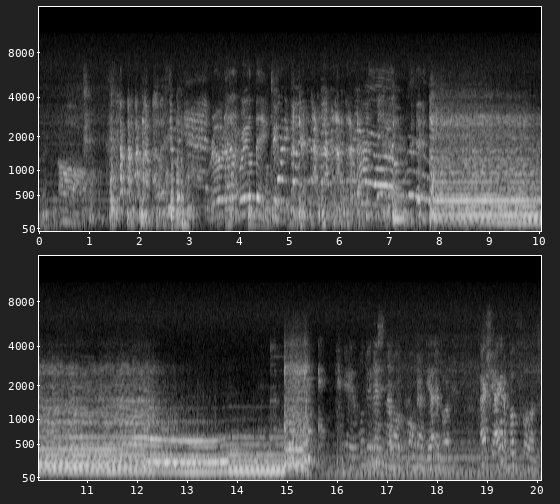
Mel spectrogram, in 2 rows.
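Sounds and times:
electric guitar chord ringing: 0:07.8 - 0:20.0.

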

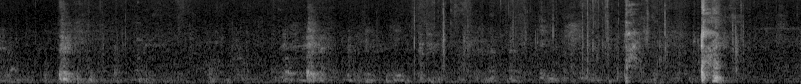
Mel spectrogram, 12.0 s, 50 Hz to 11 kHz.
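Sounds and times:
person coughing: 0:00.9 - 0:01.2, 0:04.2 - 0:05.0, 0:09.4 - 0:09.7, 0:10.5 - 0:10.9.

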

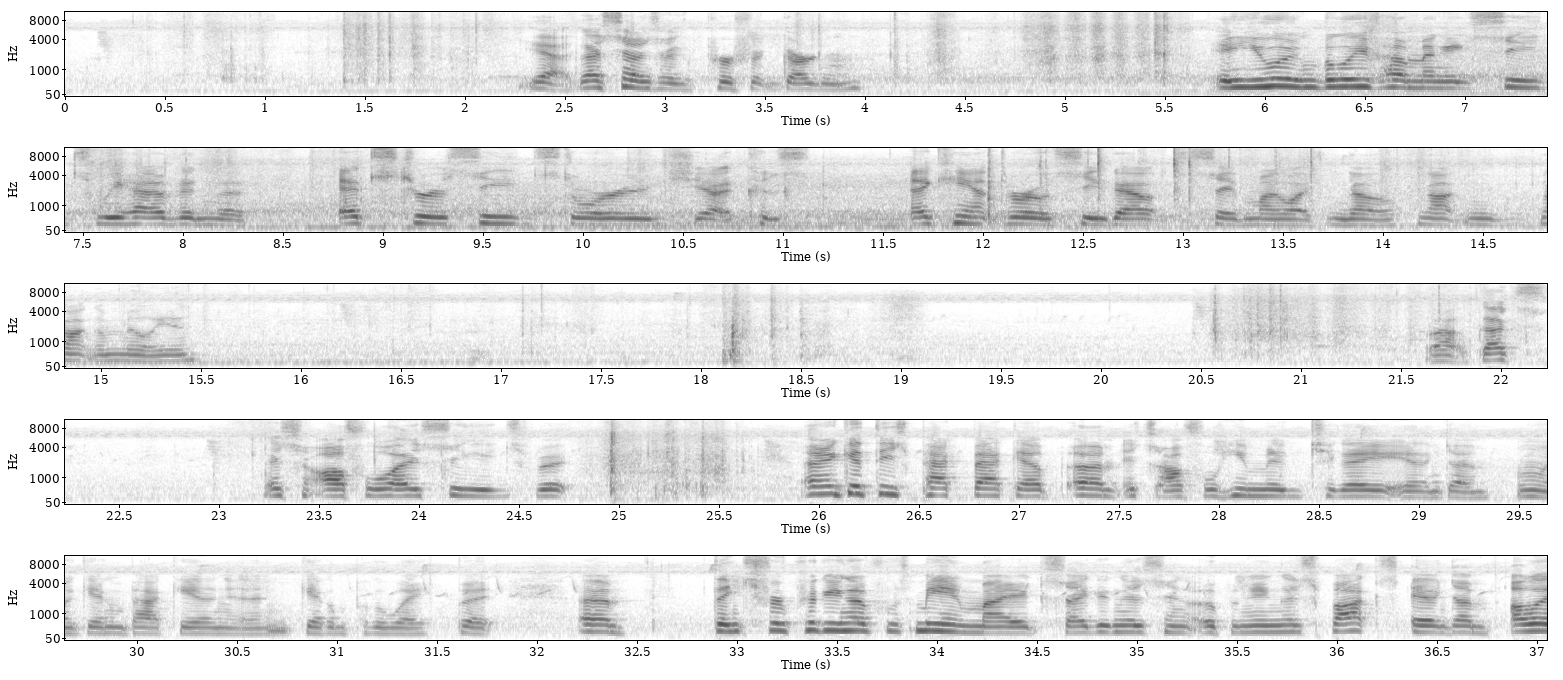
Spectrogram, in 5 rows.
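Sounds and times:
insects chirping: 0:00.0 - 0:37.0
paper rustling and crinkling: 0:00.3 - 0:02.3, 0:03.5 - 0:05.8, 0:07.3 - 0:09.0, 0:11.7 - 0:18.7, 0:20.4 - 0:22.2, 0:24.8 - 0:25.9.

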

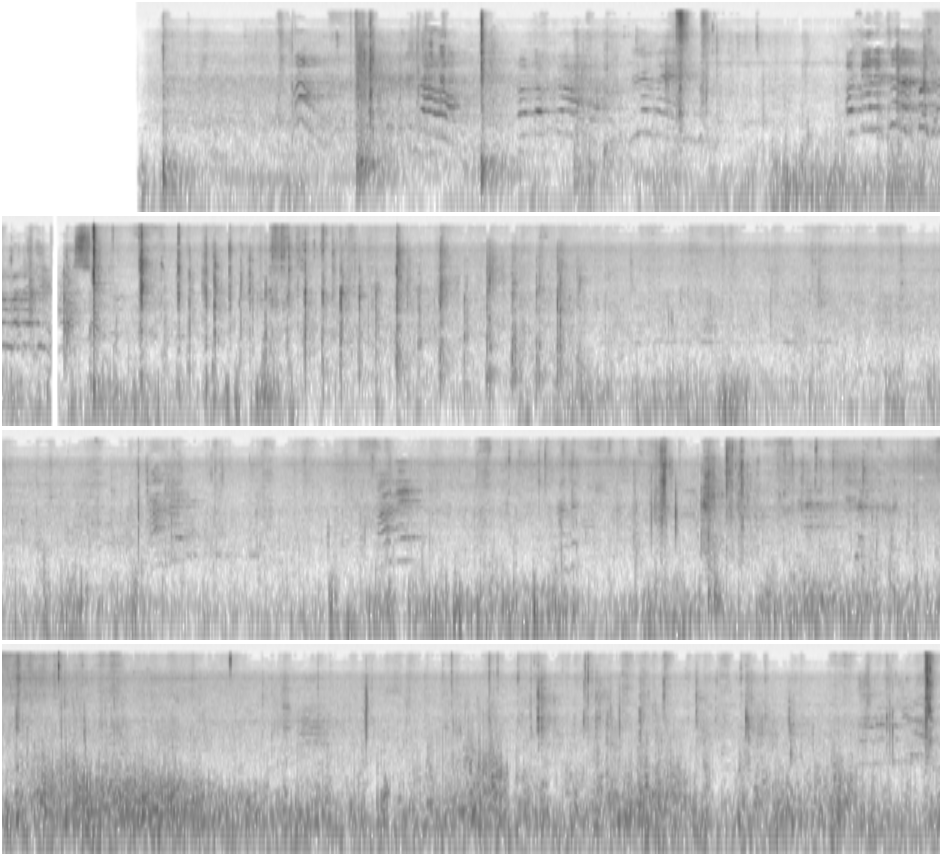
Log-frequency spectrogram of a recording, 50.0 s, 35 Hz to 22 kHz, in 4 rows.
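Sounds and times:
low wind rumble on microphone: 0:01.8 - 0:04.3, 0:06.0 - 0:50.0
footsteps on paved ground: 0:02.2 - 0:50.0.

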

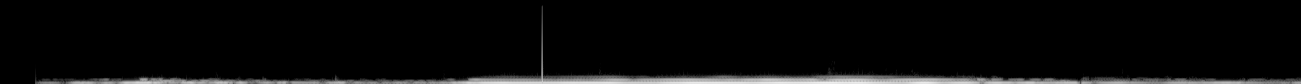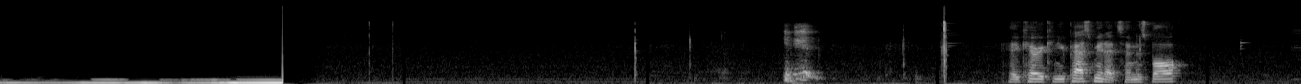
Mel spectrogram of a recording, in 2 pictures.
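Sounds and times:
low synthesized drone: 0:00.4 - 0:15.9.

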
